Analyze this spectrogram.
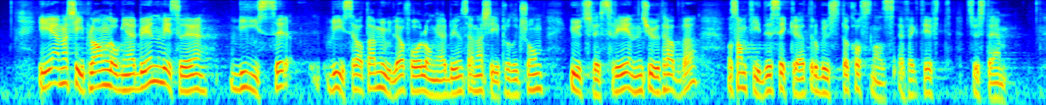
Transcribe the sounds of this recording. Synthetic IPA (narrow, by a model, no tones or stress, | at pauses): ɪɛnæʂiːpʰlɑːnn̩lɔɡæɾbyːn | ə | ʋiːsəɾɑt̪̚d̪ɛæɾmʉːlɪɔfoːlɔŋæɾbyːnsɛ̰næʂiːpʰɾʊd̪ʉkʂuːn | ʉːt̪ʂɭɪpsfɾiːɪnːn̩çʉːət̪ʰɾɛd̪ʋəɔsɑmt̪ʰiːd̪ɪsɪkːɾəɛt̪ɾʊbʉst̪ɔkʰɔst̪nɑd̪sɛfɛkt̪ʰiːft̪sʏst̪eːm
